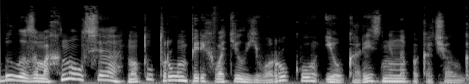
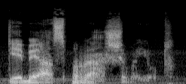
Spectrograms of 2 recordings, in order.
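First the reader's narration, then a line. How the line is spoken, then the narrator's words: Booming drone. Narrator (Russian): прогудел Мальп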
